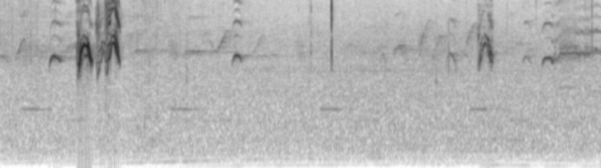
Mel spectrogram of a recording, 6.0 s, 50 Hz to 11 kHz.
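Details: Sparrows chirping at a Tenmangu shrine in mid-November 2016, a quick cluster of loud, bright chirps followed by softer single notes and a final short burst.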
